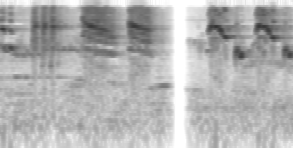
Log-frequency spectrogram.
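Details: Brown-chested jungle flycatcher singing vigorously: bursts of high, buzzy and scratchy notes, a brief silent break, then thin whistled slurs and short rising and falling phrases.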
